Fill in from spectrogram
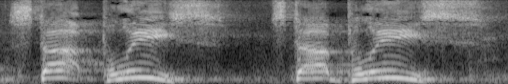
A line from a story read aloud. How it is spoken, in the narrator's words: I'm yelling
